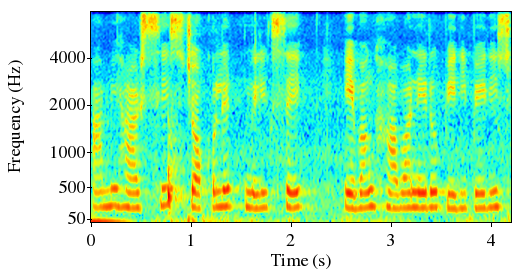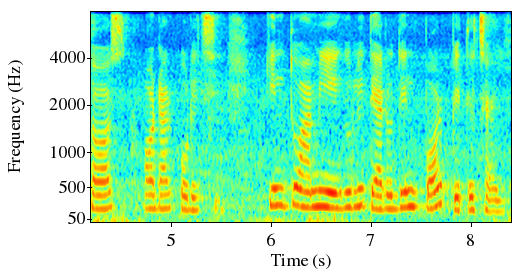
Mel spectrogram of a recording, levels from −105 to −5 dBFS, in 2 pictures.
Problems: constant background noise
